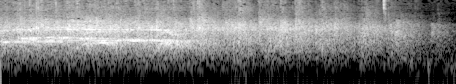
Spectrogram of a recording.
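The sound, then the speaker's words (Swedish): A crowd claps steadily in a sustained burst of applause, loud at first and gradually thinning out as it fades toward the end, with no one speaking over it. “Ja, ge en applåd om du tycker det.”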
